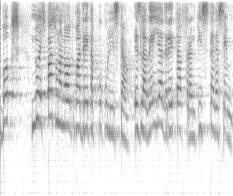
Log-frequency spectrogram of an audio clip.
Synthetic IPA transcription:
bɔks | noespasunanɔt̪ɣaðɾɛt̪apupulist̪aezlaβɛʎaðɾɛt̪afɾaŋkiskaðasem

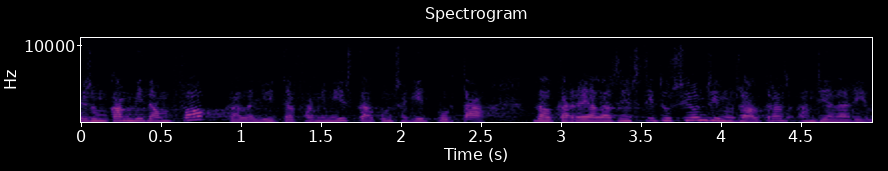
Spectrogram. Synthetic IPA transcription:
ezuŋkambiðəɱfɔkːələʎujt̪əfəminist̪əːkunsəɣit̪̚puɾt̪a | d̪əlˠkəreələzinst̪it̪usionzinuzalˠt̪ɾəzənziələɾim

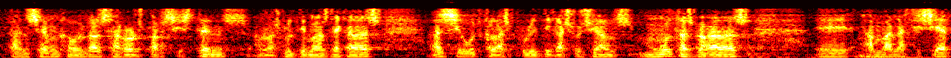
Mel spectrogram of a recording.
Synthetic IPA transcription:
pənsɛmkəund̪əlˠzəroɾspəɾsist̪enzənləzulˠt̪iməzðɛkəðəz | asiɣut̪kələspulit̪ikəsːusialˠzmolˠt̪əzβəɣ̞aðəz | ɛambənəfisiat̪̚

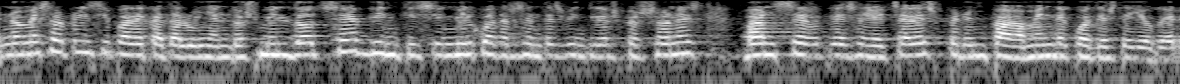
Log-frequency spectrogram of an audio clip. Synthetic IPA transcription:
nomesalpɾinsipaðekat̪aluɲaend̪ozmilˠd̪ot̪t͡sebint̪isiŋmilˠkwat̪ɾes̬ent̪ezβint̪iðospeɾsonez | βanseɾðezelet͡ʃaðespeɾempaɣamẽnekwat̪ezðeʎeβe

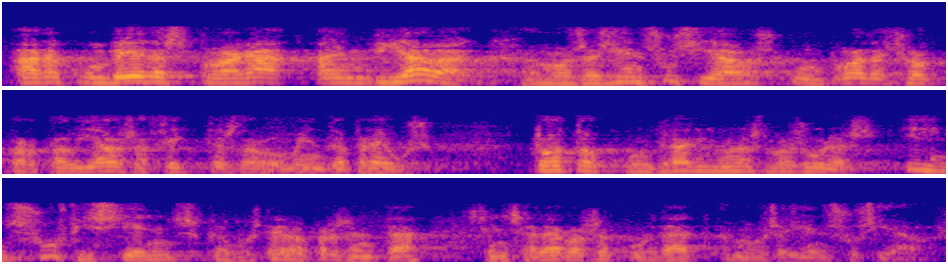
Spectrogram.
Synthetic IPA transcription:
aɾəkumbeðəspləɣaəmbiaβəəməlˠzəʒensːusialˠskumplaðəʃɔk̚pəɾpəliaəlˠzəfɛk̚t̪əzðələ̰wmend̪əpɾɛws | t̪ot̪əlˠkunt̪ɾaɾid̪unəzməzuɾəzinsufisienskəβust̪ɛβapɾəzənt̪asensəβɛrləzəkuɾðat̪əmbəlˠzəʒensːusia̰lˠs

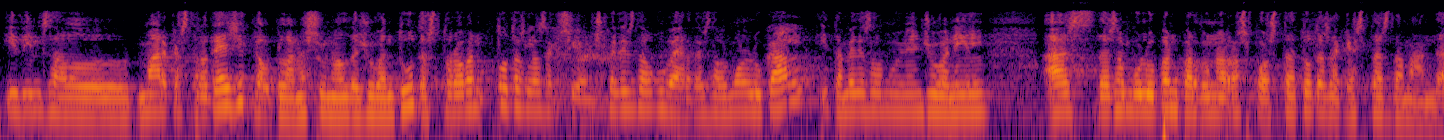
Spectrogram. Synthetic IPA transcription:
iðinzðəlˠmaɾkəst̪ɾət̪ɛʒik̚d̪əlˠplanəsiunalˠd̪əʒuβ̞ənt̪ut̪əst̪ɾɔβənt̪ot̪əzləzəksionskəðezðəlˠɣuβɛrnd̪ezðəlˠmonlukalˠit̪əmbeðezðəlˠmuβimenʒuβ̞ənilˠ | əzðəzəmbulupəmpəɾðunarəspɔst̪əːt̪ot̪əzəkɛst̪əzðəmand̪ə

